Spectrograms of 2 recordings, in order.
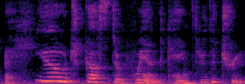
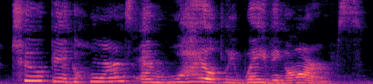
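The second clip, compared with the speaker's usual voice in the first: louder, slower, higher build; suspense building; 5 semitones higher, 6 dB louder, slower than usual. A narrator's reading. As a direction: pile on the scary details. Narrator builds monster description.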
